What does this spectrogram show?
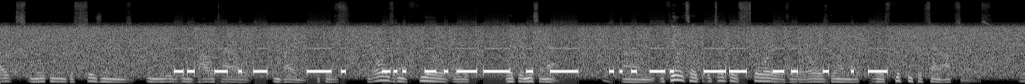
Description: Beeps of irregular length, with phone line noise and speech in English. There is no code.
